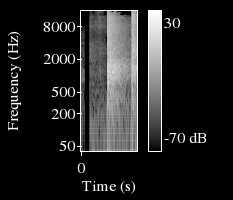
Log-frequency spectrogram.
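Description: Two sharp, bright hand claps, close and loud, spaced about a third of a second apart, after a moment of near silence, during play of the horror game Escape Miss Ani-Tron.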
